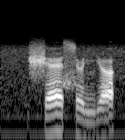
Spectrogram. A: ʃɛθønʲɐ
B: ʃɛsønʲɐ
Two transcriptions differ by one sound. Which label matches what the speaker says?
B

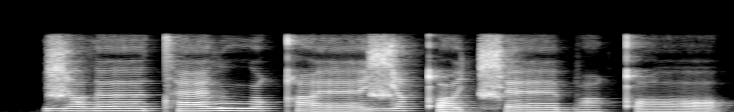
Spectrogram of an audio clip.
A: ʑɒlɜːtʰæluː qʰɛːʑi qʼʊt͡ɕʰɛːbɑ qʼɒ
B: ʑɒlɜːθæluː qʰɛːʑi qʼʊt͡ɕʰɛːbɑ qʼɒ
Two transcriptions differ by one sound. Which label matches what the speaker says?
A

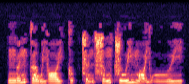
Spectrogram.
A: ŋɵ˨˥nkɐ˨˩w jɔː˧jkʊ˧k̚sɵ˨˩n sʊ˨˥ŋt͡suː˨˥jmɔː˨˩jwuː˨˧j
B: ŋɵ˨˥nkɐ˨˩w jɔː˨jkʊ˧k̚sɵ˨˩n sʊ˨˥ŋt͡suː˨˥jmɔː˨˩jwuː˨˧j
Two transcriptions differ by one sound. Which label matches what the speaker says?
B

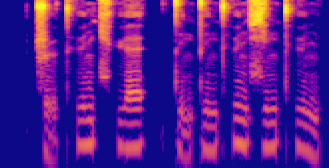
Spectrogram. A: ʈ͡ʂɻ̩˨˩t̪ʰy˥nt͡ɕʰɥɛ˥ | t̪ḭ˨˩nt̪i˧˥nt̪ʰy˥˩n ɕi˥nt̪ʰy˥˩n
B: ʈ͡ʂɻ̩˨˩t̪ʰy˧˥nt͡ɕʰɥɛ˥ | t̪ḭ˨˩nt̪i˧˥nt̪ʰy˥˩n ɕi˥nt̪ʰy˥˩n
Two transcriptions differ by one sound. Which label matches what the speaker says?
A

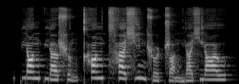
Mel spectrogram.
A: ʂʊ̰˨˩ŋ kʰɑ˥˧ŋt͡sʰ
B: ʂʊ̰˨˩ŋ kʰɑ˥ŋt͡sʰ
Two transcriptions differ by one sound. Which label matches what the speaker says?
B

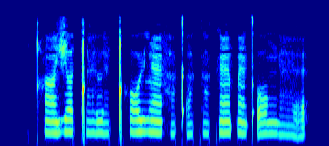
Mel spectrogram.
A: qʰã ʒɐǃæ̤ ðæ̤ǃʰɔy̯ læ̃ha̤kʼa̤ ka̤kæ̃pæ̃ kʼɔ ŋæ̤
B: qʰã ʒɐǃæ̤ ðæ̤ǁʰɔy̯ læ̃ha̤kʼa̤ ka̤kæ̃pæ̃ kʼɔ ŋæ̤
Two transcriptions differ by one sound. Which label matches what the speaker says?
A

